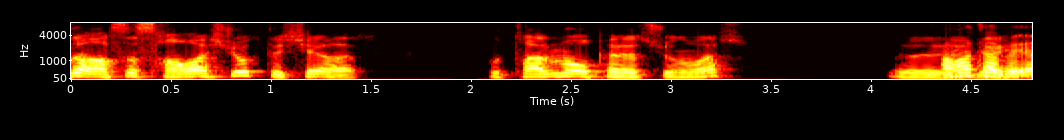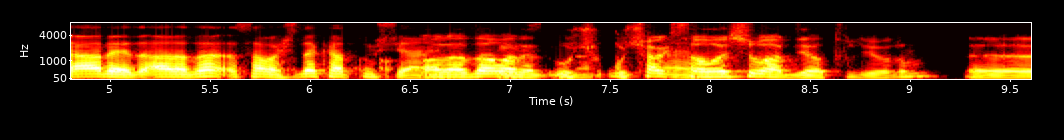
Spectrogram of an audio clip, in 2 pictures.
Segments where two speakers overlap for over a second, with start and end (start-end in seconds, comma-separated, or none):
6.3-8.0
